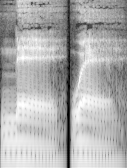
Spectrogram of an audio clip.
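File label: "newe", concatenated syllables; Affixing experiment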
